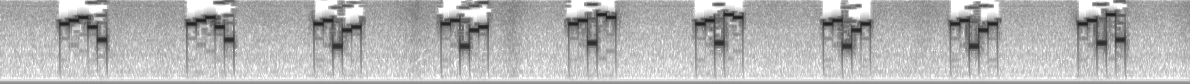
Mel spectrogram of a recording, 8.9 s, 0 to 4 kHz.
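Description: Five-tone selective call (ZVEI), heard as quick runs of five tones, tones of about 70 ms. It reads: 89073 89073 89167 89167 89220 89220 89168 89168 89223
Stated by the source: ZVEI five-tone selective call 89001 received by SDR, from audio server of Feuerwehr Orlamünde (feuerwehr-orlamuende).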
